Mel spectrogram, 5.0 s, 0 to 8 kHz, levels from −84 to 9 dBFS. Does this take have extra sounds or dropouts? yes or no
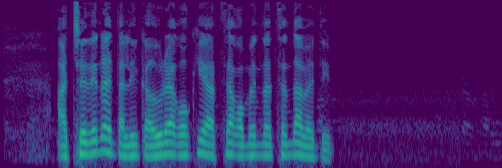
no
